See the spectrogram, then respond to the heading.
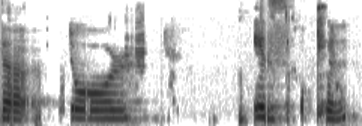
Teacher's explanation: the r here is followed by a vowel sound e it is followed by a vowel sound e so the r is pronounced here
